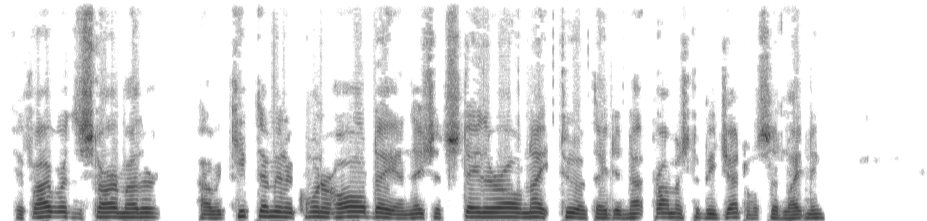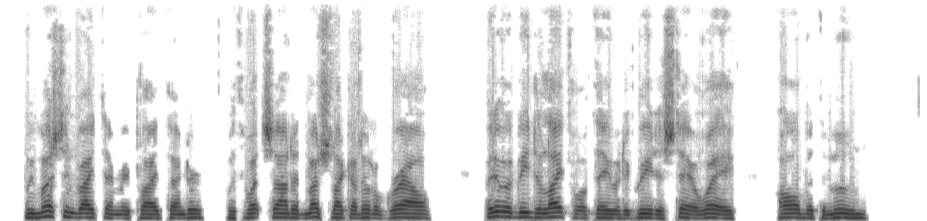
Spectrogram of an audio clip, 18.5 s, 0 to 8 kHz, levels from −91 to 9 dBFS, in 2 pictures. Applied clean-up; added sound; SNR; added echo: none; none; none; none.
